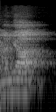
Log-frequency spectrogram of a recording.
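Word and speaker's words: Ahnya: Anya, that's how you pronounce this word. A-H-N-Y-A.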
